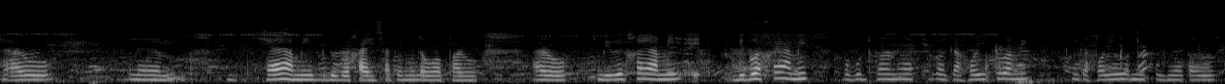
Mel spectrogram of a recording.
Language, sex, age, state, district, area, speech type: Assamese, female, 45-60, Assam, Dibrugarh, rural, spontaneous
